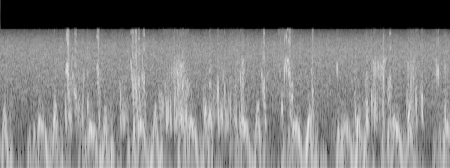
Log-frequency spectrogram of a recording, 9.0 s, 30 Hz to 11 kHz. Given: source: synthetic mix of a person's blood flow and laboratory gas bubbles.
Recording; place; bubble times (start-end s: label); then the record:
Doppler ultrasound of blood flow; precordium
1.06-1.14 s: bubbles
1.29-1.70 s: bubbles
1.73-1.79 s: bubbles
1.92-2.02 s: bubbles
2.37-2.94 s: bubbles
3.15-3.83 s: bubbles
4.04-4.93 s: bubbles
5.20-5.36 s: bubbles
5.56-5.89 s: bubbles
6.21-6.30 s: bubbles
6.71-6.79 s: bubbles
7.07-7.15 s: bubbles
7.28-7.85 s: bubbles
8.12-8.49 s: bubbles
8.62-8.96 s: bubbles
From the record:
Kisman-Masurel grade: 243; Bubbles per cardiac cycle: several, 3 to 8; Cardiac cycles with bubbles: 100%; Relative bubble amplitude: loud (0.450 to 0.775); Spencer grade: 3 (all of the cardiac periods contain showers or single bubble signals, but not dominating or overriding the cardiac motion signals); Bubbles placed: anywhere in the cardiac cycle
